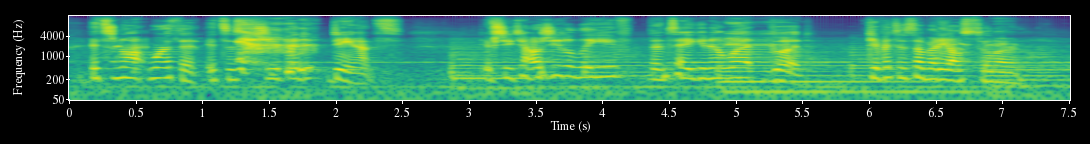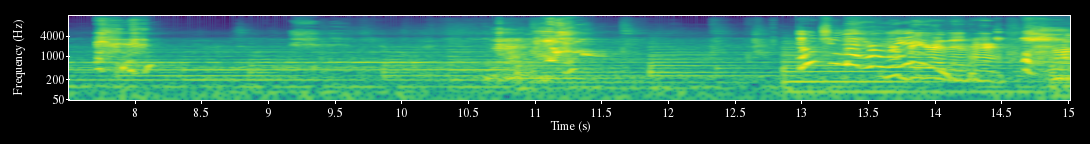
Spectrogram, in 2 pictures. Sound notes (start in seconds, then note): 7.5 crying; 7.5 somber music playing; 10.9 crying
